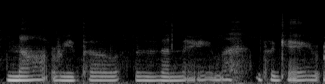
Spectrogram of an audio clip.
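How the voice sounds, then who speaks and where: A woman speaking softly and soothingly in a whispery, breathy voice, as an ASMR livestream host. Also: medium pitch, little pitch movement. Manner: gentle, soothing, unhurried. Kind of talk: soft-spoken ASMR, tarot reading and chatting with viewers.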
